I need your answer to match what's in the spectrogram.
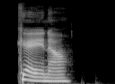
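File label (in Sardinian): "Chena", Sardinian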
